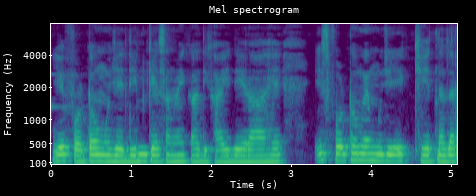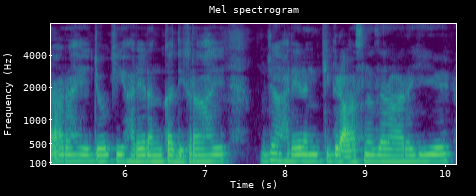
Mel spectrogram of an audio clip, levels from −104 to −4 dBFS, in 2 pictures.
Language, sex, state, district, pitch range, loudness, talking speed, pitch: Hindi, male, Jharkhand, Sahebganj, 130-135 Hz, -34 LUFS, 220 wpm, 130 Hz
